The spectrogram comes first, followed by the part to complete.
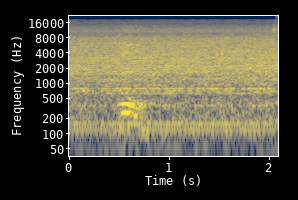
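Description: Steady low hum and hiss of room noise, with a brief faint murmur of a voice about half a second in.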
